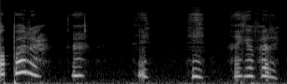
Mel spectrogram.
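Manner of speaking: high delighted cry, laughing; giddy laughing shout; excited squeal. Real, not acted. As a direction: squeal with joy over the find. Thrilled to find butter.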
